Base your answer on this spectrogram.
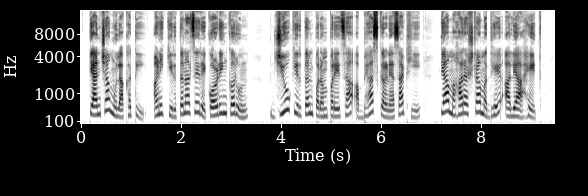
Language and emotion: Marathi, neutral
